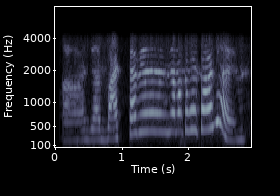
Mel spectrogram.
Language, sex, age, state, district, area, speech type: Bengali, female, 45-60, West Bengal, Hooghly, rural, conversation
